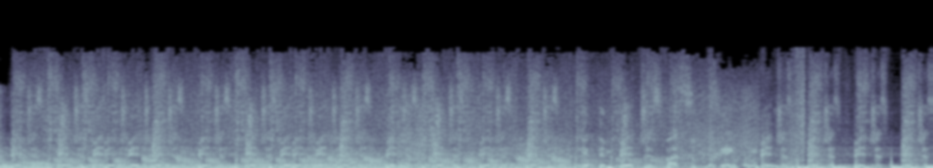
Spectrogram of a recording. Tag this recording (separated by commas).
Music, Electronic music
